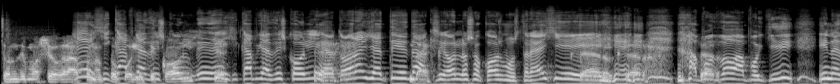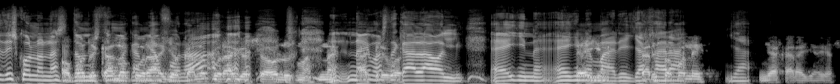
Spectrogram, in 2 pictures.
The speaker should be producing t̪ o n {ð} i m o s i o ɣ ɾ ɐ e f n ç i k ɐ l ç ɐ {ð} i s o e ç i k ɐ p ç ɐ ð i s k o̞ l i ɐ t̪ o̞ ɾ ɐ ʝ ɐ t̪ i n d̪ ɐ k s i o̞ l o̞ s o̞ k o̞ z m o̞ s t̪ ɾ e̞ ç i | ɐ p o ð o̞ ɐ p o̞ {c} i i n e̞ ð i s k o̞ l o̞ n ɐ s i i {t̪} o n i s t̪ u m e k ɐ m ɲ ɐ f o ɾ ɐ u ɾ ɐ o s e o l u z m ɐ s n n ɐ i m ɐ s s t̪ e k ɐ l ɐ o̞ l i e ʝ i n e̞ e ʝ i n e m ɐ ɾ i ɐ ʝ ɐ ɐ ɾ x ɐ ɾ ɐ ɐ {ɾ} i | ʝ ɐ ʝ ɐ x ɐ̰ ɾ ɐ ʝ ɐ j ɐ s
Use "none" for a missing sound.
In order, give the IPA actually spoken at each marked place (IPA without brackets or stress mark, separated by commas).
ð, ð, c, d̪, l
